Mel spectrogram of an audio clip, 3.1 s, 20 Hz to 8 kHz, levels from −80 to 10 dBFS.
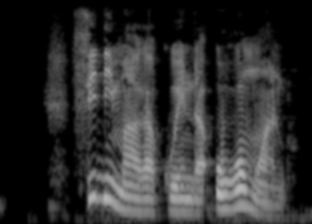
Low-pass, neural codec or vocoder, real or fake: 7.2 kHz; none; real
